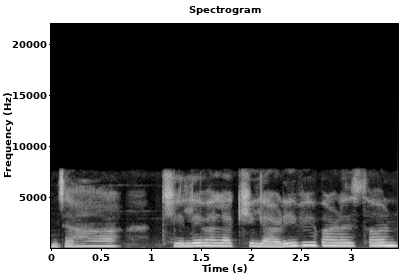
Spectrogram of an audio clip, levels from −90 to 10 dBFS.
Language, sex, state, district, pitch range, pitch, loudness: Bhojpuri, female, Uttar Pradesh, Varanasi, 240-285 Hz, 265 Hz, -12 LUFS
